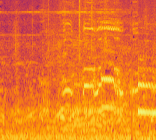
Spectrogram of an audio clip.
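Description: A rooster crowing once, starting about a second in and lasting just under a second.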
